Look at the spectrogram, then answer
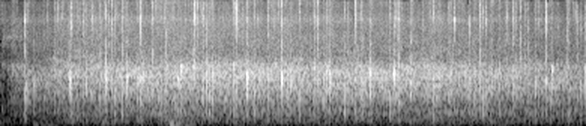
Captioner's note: audience applauding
